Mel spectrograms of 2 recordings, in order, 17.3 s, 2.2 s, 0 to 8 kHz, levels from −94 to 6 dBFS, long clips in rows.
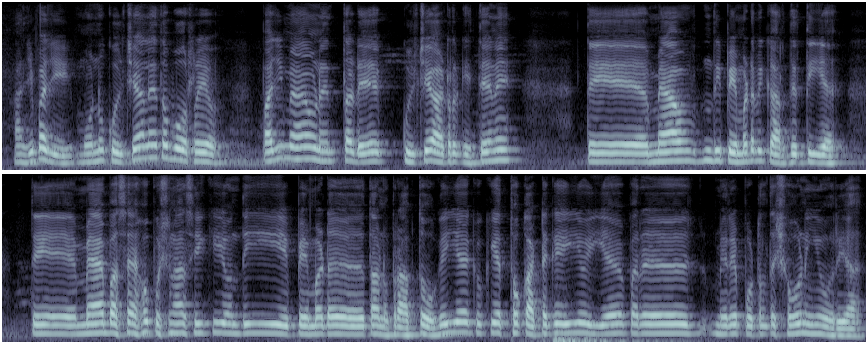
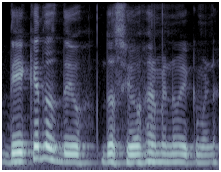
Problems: background conversations at intervals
